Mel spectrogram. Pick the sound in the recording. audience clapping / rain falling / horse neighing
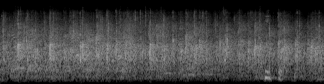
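audience clapping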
